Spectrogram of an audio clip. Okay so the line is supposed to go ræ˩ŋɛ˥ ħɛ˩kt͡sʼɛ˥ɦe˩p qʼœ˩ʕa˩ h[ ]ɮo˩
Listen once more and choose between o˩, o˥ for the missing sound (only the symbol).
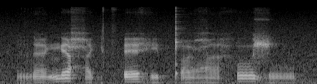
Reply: o˥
